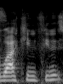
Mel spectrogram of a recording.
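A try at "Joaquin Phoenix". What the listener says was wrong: Yeah, just the way you say it, it sounds like whacking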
